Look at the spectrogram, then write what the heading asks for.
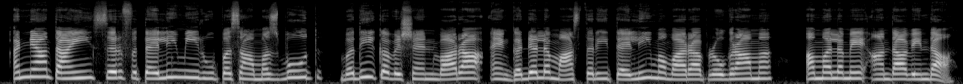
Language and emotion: Sindhi, neutral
